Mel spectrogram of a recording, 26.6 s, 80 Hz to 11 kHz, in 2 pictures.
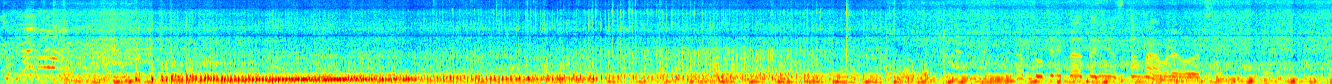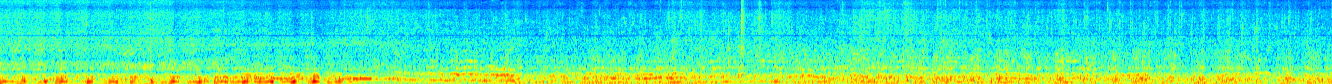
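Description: A 4x4's engine held at high revs as the vehicle churns through deep water, at a steady pitch and loudest in the first few seconds. About two-thirds of the way through it falls away, leaving water and background voices.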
